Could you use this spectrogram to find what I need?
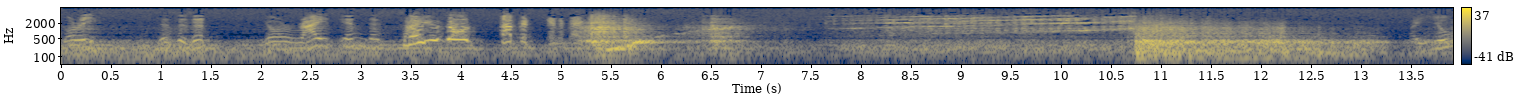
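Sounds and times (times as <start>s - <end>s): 
volcano erupting: 0.0s - 13.9s
speech: 0.1s - 6.8s
blast: 5.0s - 13.5s.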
